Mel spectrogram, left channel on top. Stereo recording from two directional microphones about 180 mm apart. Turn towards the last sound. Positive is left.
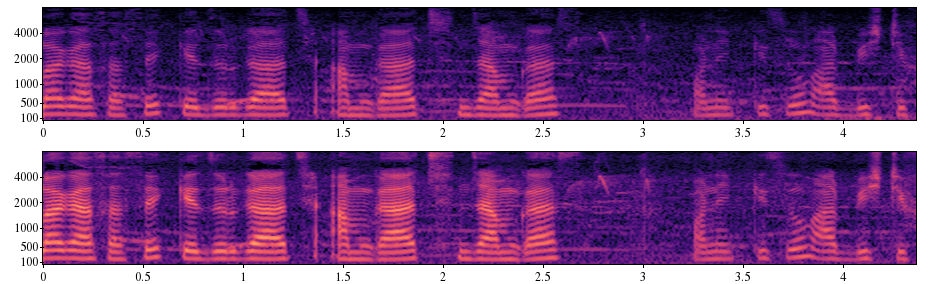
turn(degrees=0)  # may be behind; listen again after turning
